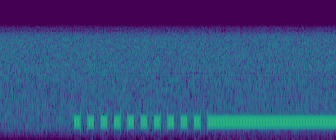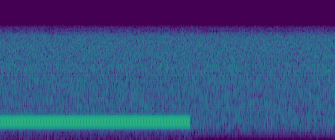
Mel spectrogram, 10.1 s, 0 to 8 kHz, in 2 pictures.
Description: Telephone call progress tone (North American plan), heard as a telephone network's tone, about 350, 440 Hz, 0.1 s on and 0.1 s off, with phone line noise. Stutter dial tone.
